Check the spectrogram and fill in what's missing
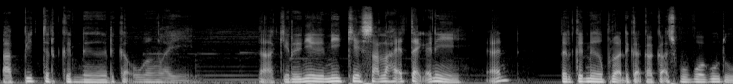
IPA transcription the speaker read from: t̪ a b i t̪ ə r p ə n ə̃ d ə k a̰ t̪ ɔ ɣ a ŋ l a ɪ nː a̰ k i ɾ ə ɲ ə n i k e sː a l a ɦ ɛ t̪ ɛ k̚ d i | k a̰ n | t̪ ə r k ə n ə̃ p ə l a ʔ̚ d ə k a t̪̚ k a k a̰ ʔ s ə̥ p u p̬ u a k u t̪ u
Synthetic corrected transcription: t̪ a p i t̪ ə r k ə n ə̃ d ə k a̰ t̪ o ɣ a ŋ l a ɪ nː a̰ k i ɾ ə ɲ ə n i k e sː a l a ɦ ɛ t̪ ɛ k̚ n i | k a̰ n | t̪ ə r k ə n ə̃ p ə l a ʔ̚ d ə k a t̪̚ k a k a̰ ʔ s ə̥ p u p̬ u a k u t̪ u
